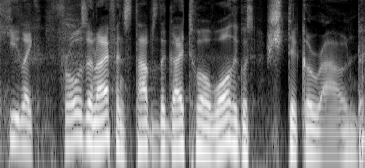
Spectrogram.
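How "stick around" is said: put-on spoken in a Scottish accent. Quoting a movie line, sounding like Sean Connery. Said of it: "You sound like Sean Connery there".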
